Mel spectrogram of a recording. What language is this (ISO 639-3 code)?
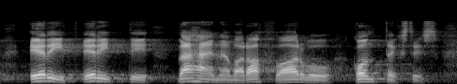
est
